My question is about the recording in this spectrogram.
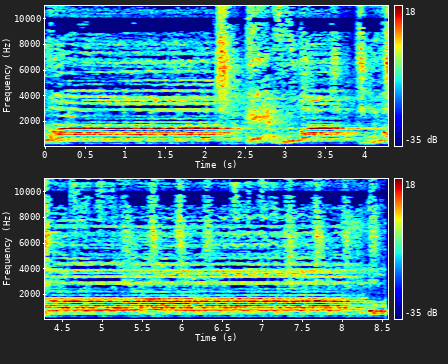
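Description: Georgian women's choir singing a cappella in harmony: long held chords, broken twice by short upward slides in pitch about two and a half and four seconds in, after which a full chord is held to the end.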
